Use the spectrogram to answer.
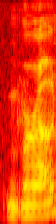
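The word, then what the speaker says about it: Marohn: But Chuck Marone, is that how you say it?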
